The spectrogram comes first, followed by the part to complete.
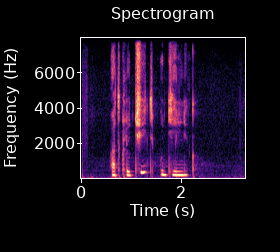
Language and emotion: Russian, neutral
